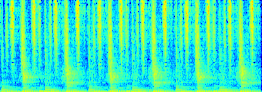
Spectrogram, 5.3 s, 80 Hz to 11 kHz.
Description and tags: nu groove 2bfd
A nice laid back groove that sits nicely behind ambient sounds. Part of my 120bpm loop pack.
